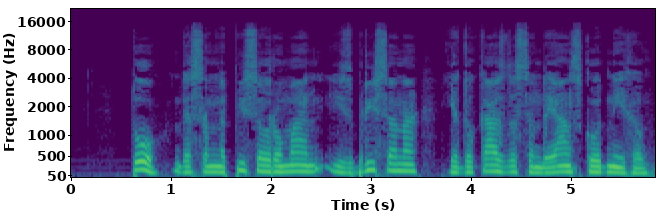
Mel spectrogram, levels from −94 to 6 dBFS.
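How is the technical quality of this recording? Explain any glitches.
The recording is clearly degraded by compression across its whole length.

HE-AAC compression, throughout: likely this codec, since the treble is rebuilt by copying lower bands upward instead of being coded, so harmonics misalign above the crossover. The s sounds turn gritty and metallic, nothing is heard above 15.5 kHz, and the damage is consistent with a low bitrate around 24 kbps.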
